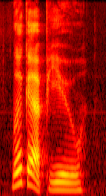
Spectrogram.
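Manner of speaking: low, muttered voice. The detective, jerking the unknown man's head up, speaks to him: muttered. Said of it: "muttered the detective".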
